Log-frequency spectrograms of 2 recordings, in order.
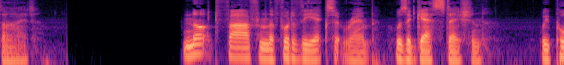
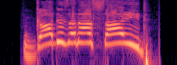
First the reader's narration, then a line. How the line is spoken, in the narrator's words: screamed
